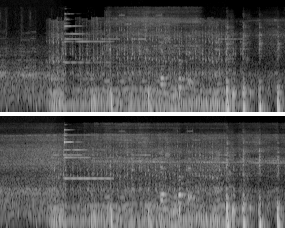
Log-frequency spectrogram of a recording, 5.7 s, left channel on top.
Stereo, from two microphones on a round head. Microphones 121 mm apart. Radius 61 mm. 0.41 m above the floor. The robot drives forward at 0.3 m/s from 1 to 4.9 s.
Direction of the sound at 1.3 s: 60° right (ahead or behind).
